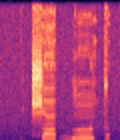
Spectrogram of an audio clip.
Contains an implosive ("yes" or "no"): no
